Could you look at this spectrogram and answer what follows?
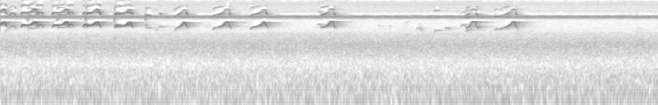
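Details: Adult swallow-tailed kites, possibly with a juvenile, preening during their morning routine, give high, thin whistled notes in quick rising-and-falling runs, over a steady high insect-like drone and low rumbling wind.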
